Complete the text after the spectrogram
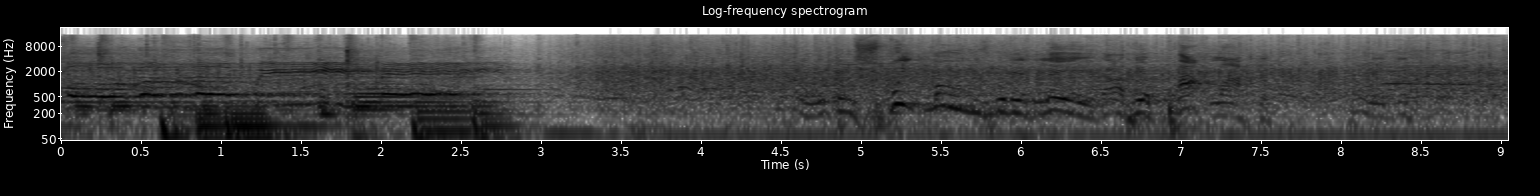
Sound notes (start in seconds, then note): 2.9 audience applauding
